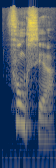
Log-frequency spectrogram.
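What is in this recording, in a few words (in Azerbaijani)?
"funksiya", Azerbaijani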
